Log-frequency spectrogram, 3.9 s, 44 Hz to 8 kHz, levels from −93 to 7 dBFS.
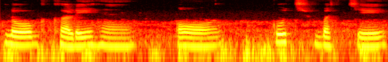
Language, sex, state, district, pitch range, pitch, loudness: Hindi, female, Punjab, Pathankot, 170-190 Hz, 175 Hz, -15 LUFS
